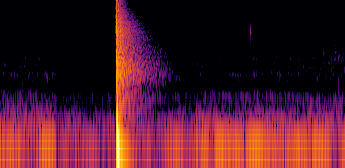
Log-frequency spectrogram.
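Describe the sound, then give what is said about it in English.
A single sharp hand clap rings out loud, snapping sharply and then fading quickly into a quiet, low hum. “Okay, can I clap?”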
